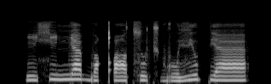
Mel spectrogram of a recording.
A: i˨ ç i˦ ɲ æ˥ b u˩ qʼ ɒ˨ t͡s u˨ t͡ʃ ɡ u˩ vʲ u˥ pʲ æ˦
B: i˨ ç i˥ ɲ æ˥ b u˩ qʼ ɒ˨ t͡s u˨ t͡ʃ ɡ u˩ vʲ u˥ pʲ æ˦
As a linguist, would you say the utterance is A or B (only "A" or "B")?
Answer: A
